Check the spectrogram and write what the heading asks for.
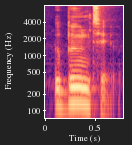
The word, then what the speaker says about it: Ubuntu: it Ubuntu the corre the close to correct pronunciation here is Ubuntu and my reference for this is Mark shuttleworth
